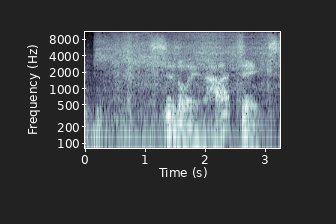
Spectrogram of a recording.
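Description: A loud, steady sizzling hiss, like food frying in a hot pan, runs continuously for a few seconds, with some muffled vocal sounds rising and falling over it.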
